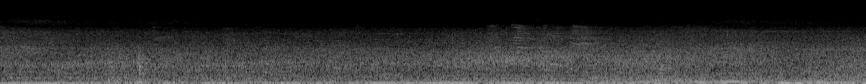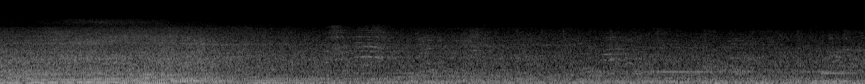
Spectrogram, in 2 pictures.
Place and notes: Ascolto il tuo cuore, città. I listen to your heart, city. Several Chapters **SCROLL DOWN FOR ALL RECORDINGS - “La flânerie après trois mois aux temps du COVID19”: Soundwalk
“La flânerie après trois mois aux temps du COVID19”: Soundwalk
Chapter CIII of Ascolto il tuo cuore, città. I listen to your heart, city
Wednesday, June 10th 2020. Walking in the movida district of San Salvario, Turin ninety-two days after (but day thirty-eight of Phase II and day twenty-five of Phase IIB and day nineteen of Phase IIC) of emergency disposition due to the epidemic of COVID19.
Start at 7:31 p.m., end at h. 8:47 p.m. duration of recording 38'23'', full duration 01:15:52 *
As binaural recording is suggested headphones listening.
The entire path is associated with a synchronized GPS track recorded in the (kml, gpx, kmz) files downloadable here:
This soundwalk follows in similar steps to exactly three months earlier, Tuesday, March 10, the first soundtrack of this series of recordings. I did the same route with a de-synchronization between the published audio and the time of the geotrack because:
Piemonte, Italia, June 2020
